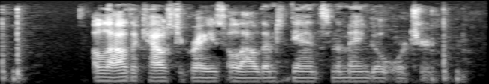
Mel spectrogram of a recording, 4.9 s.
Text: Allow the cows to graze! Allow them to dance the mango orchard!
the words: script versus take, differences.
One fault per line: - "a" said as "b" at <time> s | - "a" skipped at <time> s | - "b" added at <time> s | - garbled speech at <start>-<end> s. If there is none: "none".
none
